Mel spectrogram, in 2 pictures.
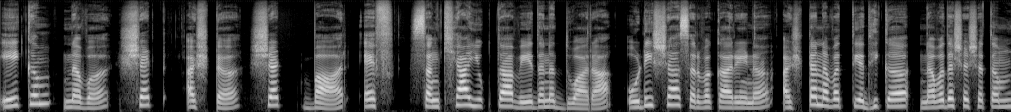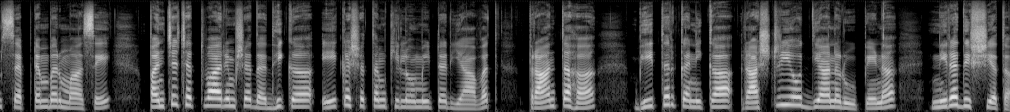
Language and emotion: Sanskrit, neutral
